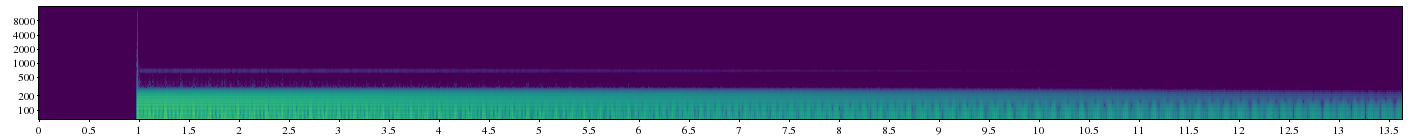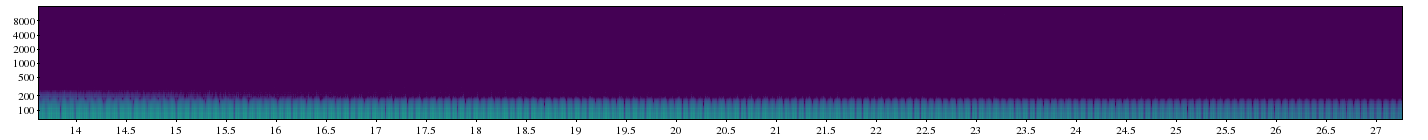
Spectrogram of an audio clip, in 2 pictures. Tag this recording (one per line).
soft
pd
bell
smooth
